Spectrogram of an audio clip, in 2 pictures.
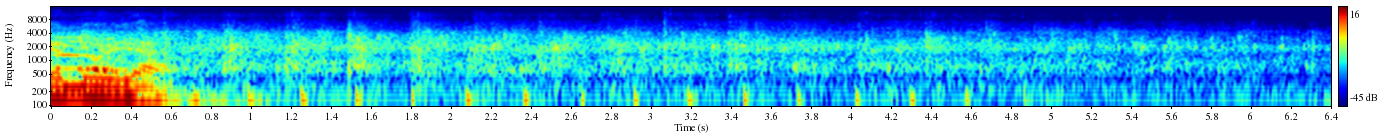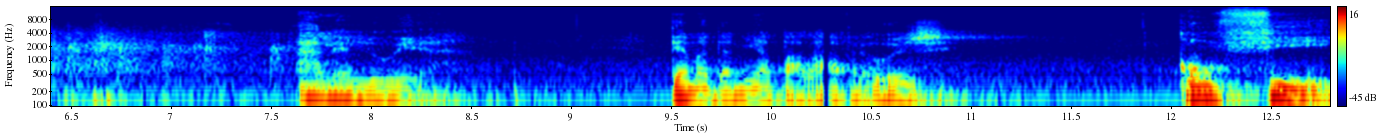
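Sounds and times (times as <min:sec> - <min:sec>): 
speech: 0:00.0 - 0:00.7, 0:09.5 - 0:11.0, 0:12.0 - 0:12.7
audience applauding: 0:00.0 - 0:07.7.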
